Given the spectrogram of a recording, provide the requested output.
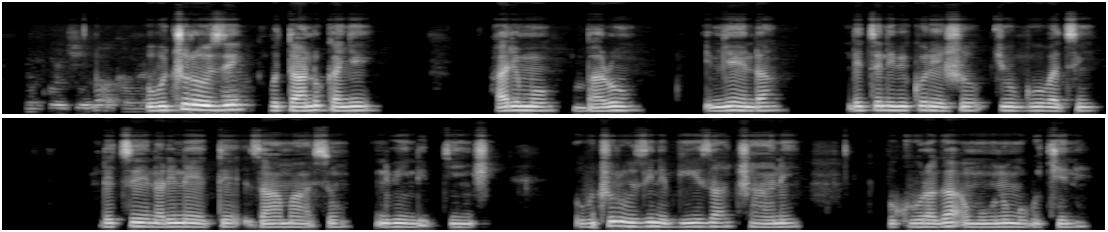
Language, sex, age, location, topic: Kinyarwanda, male, 25-35, Musanze, finance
